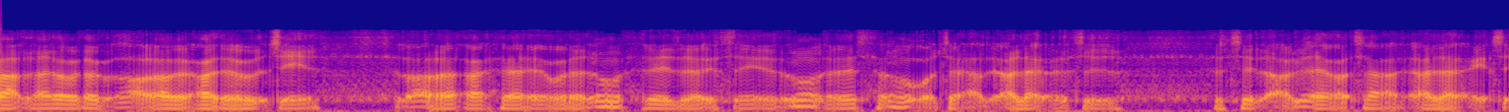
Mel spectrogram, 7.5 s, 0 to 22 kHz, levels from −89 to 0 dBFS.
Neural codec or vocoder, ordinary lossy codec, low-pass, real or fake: autoencoder, 22.05 kHz, a latent of 192 numbers a frame, VITS, trained on many speakers; none; 7.2 kHz; fake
